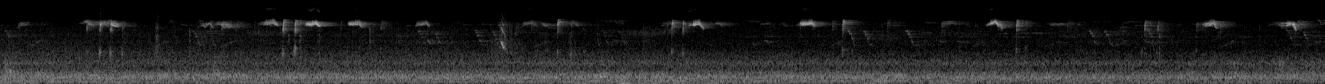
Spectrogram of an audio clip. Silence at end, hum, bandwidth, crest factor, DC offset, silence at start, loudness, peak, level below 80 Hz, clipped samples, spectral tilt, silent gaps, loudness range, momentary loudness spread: 0 s; none; over 20 kHz; 22 dB; under 0.1%; 0 s; -31 LUFS; -10 dBFS; -52 dBFS; under 0.1%; -2.5 dB/octave; none; 5 LU; 15 LU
